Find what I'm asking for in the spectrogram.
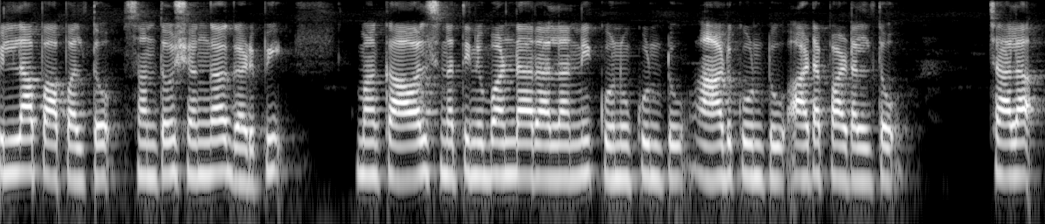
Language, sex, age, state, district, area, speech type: Telugu, female, 30-45, Telangana, Peddapalli, rural, spontaneous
